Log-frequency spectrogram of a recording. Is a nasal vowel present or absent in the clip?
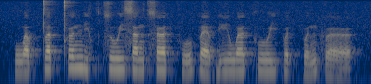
absent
